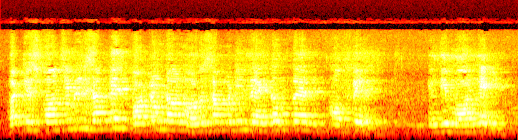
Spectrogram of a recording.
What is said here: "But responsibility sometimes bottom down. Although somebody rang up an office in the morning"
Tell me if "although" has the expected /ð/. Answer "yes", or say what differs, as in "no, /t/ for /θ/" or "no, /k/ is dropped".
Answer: no, /ð/ is dropped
